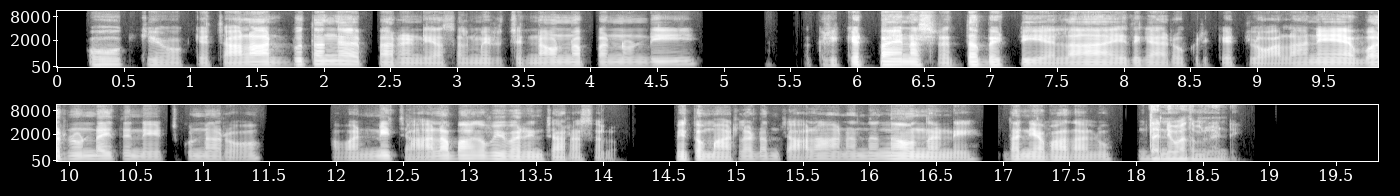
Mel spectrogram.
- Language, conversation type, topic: Telugu, podcast, నువ్వు చిన్నప్పుడే ఆసక్తిగా నేర్చుకుని ఆడడం మొదలుపెట్టిన క్రీడ ఏదైనా ఉందా?
- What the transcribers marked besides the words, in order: none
